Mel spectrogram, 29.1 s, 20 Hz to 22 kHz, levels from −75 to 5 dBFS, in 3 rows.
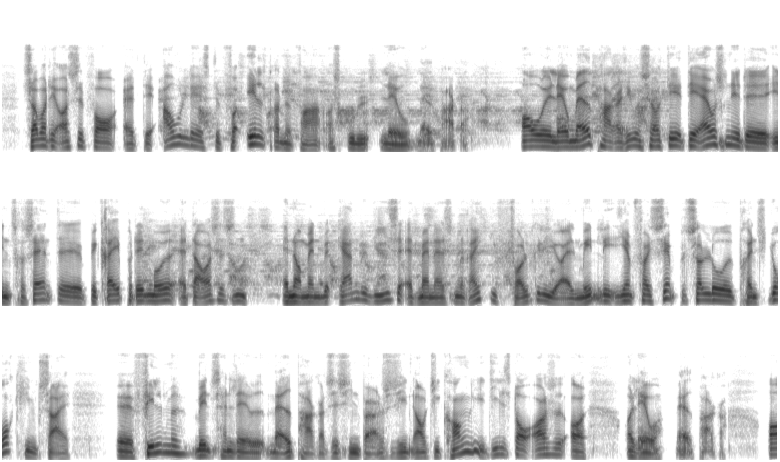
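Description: Speech with feedback echo between two devices from 1.95 to 8.56 s, peaking about 13 dB below the voice, and again from 11.43 to 16.85 s at about 15 dB below. Each repeat returns roughly every 400 ms, thinner and more ringing, unlike the smooth decay of room reverberation.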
